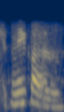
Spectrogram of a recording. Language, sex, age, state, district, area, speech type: Hindi, female, 30-45, Madhya Pradesh, Gwalior, rural, conversation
